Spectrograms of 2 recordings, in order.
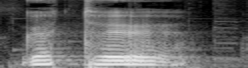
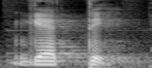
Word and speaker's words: Goethe: Como já deve ter sido possível deduzir pelo título do programa, eu hoje vou falar dos vales da uva Goethe. Parece que é meio assim que fala. Eu consegui um alemão para me ensinar a pronunciar. Olha só. Goethe. Bom, o pessoal lá de Santa Catarina com quem eu conversei diz guete, com aquele sotaque deles.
